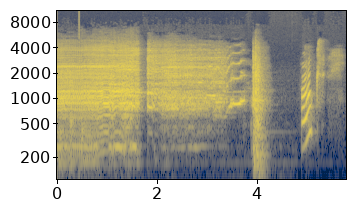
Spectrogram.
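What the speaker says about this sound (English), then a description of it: "now it's time to close the squeaking door." A creaking door swings shut in an old radio mystery drama, a long, loud, sustained groaning squeak followed by a sharp thud and a few short trailing squeals.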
